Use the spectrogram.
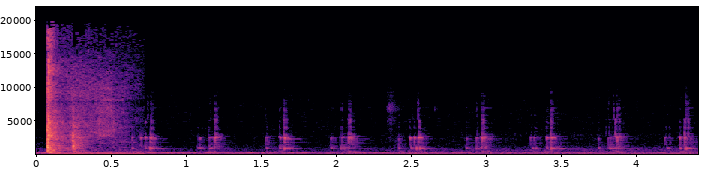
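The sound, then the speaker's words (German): A clock ticks steadily in an even, regular rhythm, around ten crisp ticks at moderate volume, following a short burst of loud noise at the very start. “Tick, tack, tick, tack.”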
